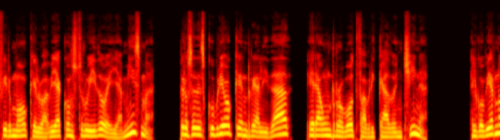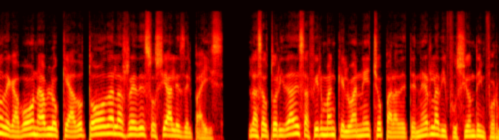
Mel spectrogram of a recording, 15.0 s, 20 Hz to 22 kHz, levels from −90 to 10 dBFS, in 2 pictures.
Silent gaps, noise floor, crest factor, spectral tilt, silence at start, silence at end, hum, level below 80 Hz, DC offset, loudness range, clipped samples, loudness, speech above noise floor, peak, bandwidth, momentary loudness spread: none; -85 dBFS; 14 dB; -6 dB/octave; 0 s; 0 s; none; -46 dBFS; under 0.1%; 2 LU; under 0.1%; -19 LUFS; 67 dB; -4 dBFS; 15.5 kHz; 7 LU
